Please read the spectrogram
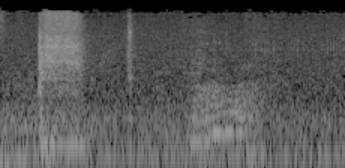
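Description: A hand sets a chocolate bar down on a wooden tabletop: a brief rustle of the wrapper sliding, then a faint tap. About a second and a half in there is a faint, short, low sound.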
